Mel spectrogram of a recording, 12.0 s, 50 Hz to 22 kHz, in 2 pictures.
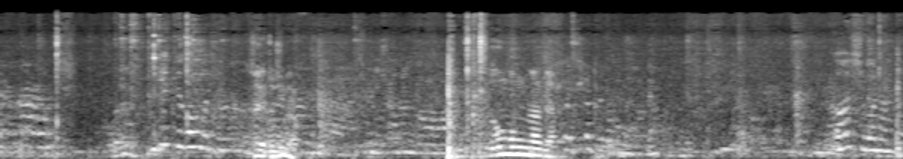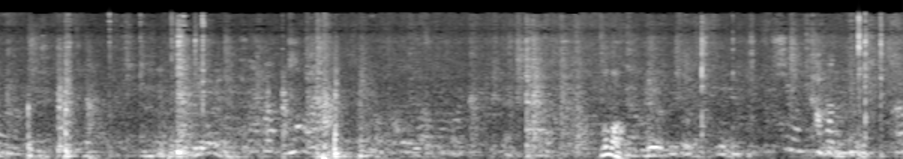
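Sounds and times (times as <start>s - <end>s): metal bowls and utensils clinking: 0.0s - 12.0s.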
